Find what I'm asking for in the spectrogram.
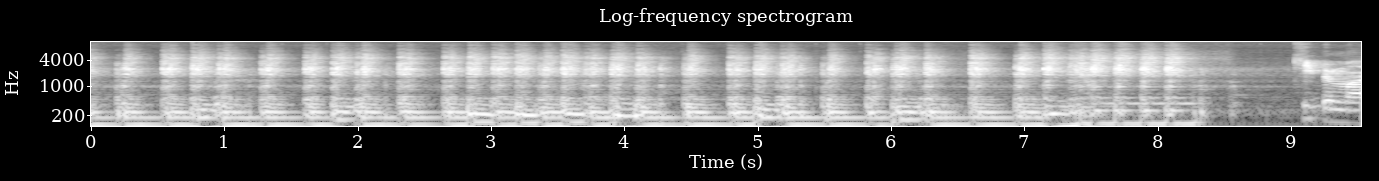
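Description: Electric guitar plays a lightly palm-muted verse, a steady run of clipped, chugging picked notes with a mild overdrive, close and clear, ending with a short ringing note.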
